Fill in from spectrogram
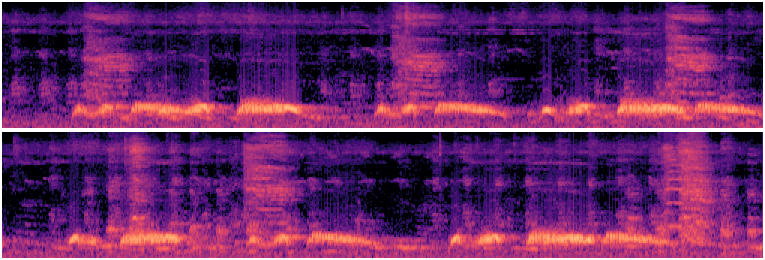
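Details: Spotted dove calling strongly to draw in wild birds, delivering a run of mellow coo phrases, each two or three notes, repeated about every two seconds, with occasional soft clicks.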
